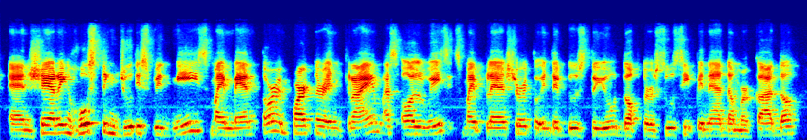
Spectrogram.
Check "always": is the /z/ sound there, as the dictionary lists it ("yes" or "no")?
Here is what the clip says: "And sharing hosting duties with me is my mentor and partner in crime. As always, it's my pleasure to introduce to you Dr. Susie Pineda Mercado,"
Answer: no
